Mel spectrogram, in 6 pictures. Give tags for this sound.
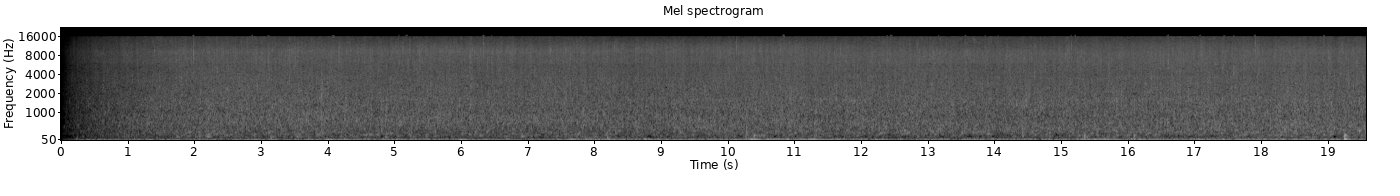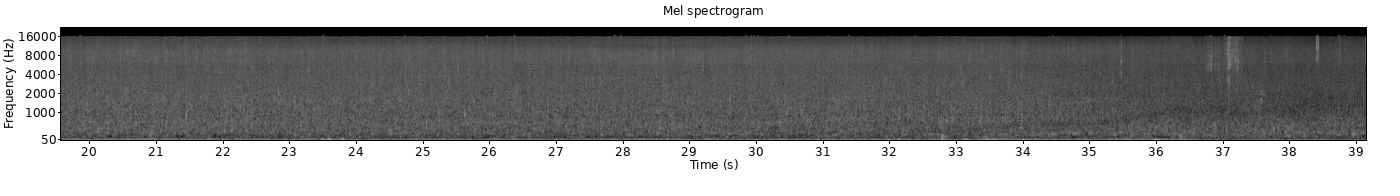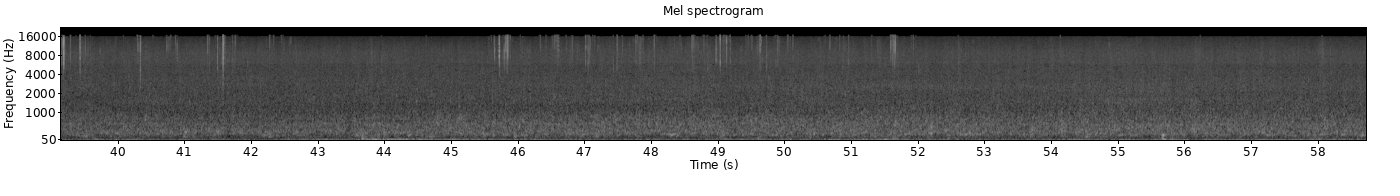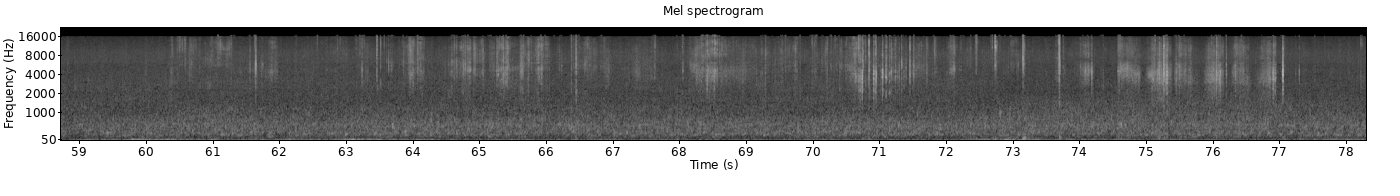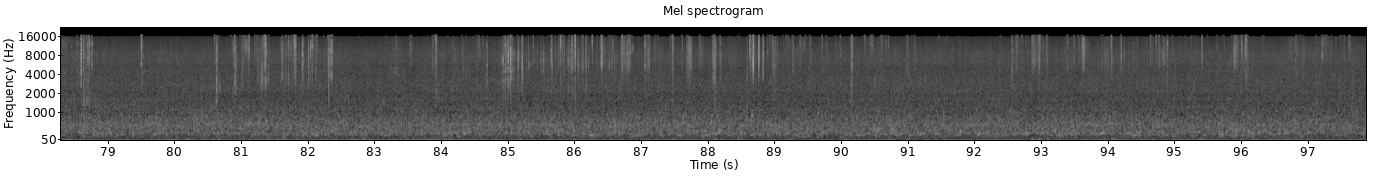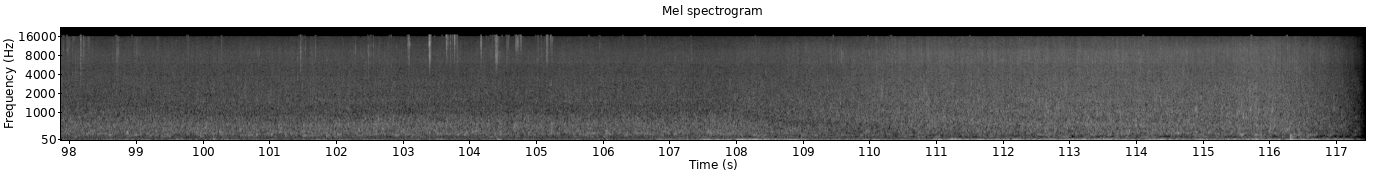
ambient; brook; california; creek; field-recording; flow; liquid; nature; relaxing; river; stream; water

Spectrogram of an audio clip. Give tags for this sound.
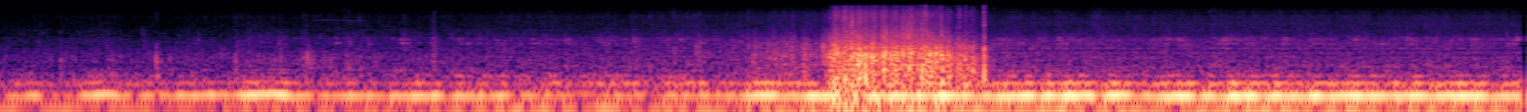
approach; dirt; exterior; pickup; skid; truck

